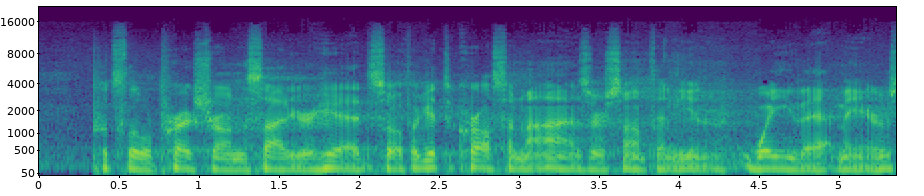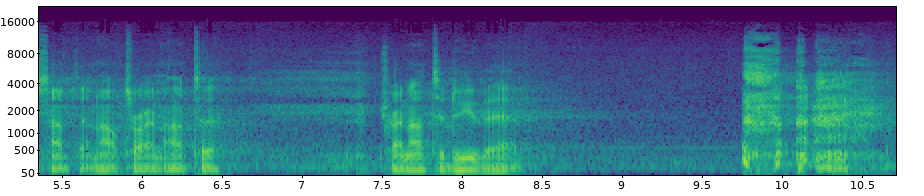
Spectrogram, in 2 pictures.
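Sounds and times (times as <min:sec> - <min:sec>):
speech: 0:00.4 - 0:06.6, 0:07.5 - 0:08.5, 0:10.0 - 0:10.6
person with a slight morning cough coughing: 0:09.8 - 0:10.6.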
